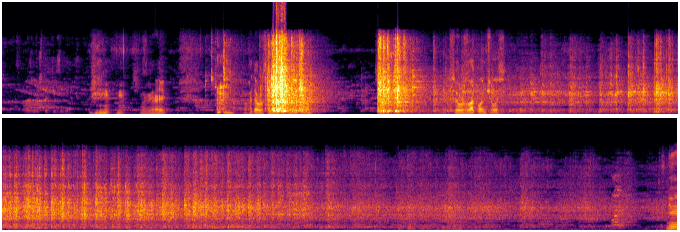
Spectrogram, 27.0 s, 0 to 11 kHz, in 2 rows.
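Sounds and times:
rattling rolling machinery: 4.4 - 6.6, 7.5 - 27.0.

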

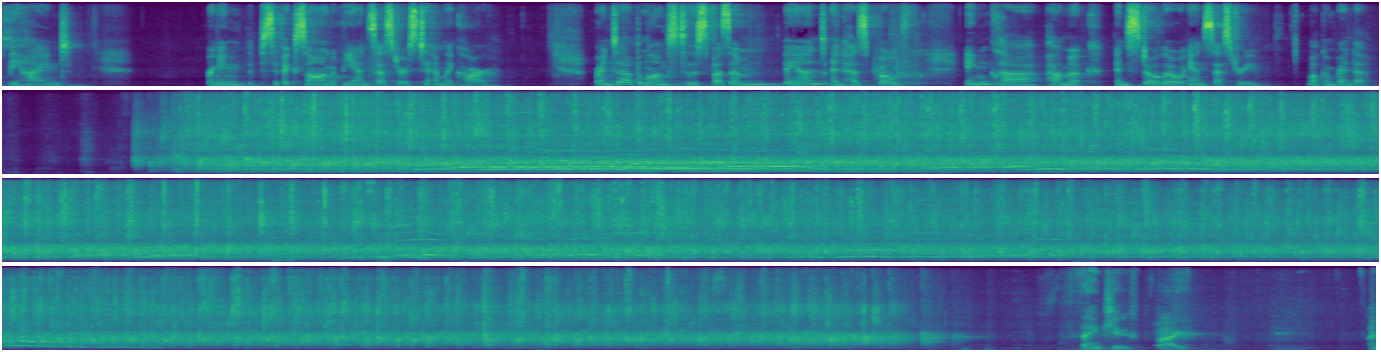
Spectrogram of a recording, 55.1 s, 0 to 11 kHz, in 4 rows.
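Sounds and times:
audience clapping: 15.0 - 51.4
crowd whoops and calls: 17.8 - 26.8, 27.9 - 40.0, 40.9 - 43.2.

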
